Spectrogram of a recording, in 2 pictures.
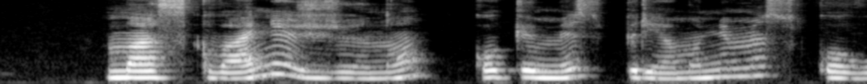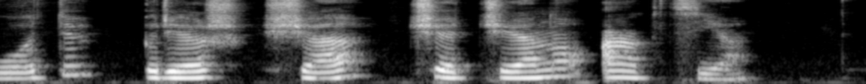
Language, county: Lithuanian, Alytus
